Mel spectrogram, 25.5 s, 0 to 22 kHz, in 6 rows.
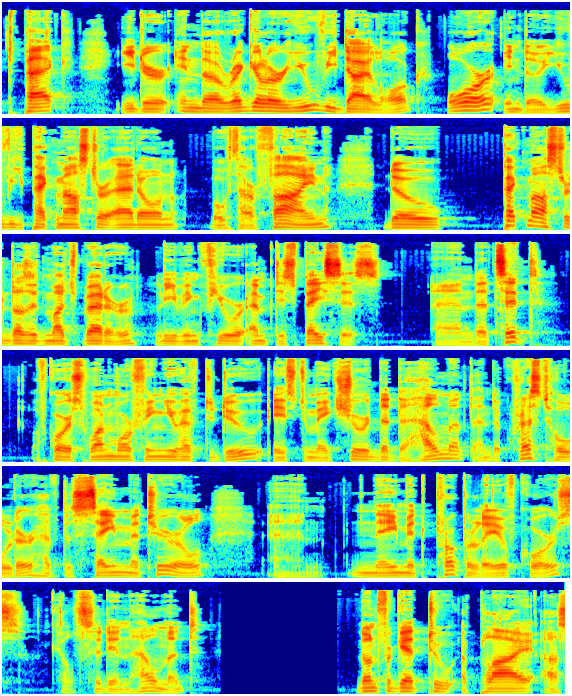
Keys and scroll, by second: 13.3 alt+a, 19.5-22.0 typing, 22.2 Return.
